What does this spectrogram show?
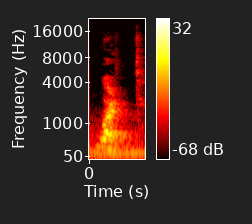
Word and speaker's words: worked: Si yo quiero decirlo en pasado, digo worked. ¿Cómo se oye? ¿Como T o como D? Worked. Worked. Como T, ¿verdad?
